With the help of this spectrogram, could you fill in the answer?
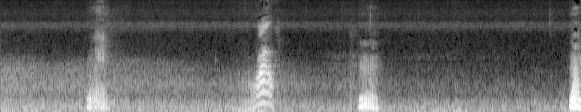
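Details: Kokoa, a Bengal cat, meowing four times at irregular intervals of about one to two seconds, each call a brief harmonic rising-falling cry, with low indoor hum beneath.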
